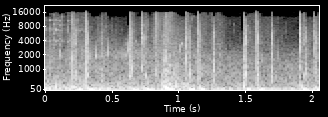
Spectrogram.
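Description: A magic spell crackles and bursts.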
